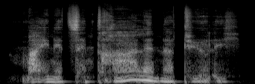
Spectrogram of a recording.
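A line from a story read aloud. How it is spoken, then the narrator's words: Self-important whisper behind hand. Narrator (German): Hinter vorgehaltener Hand und mit wichtiger Miene flüstert sie ihm zu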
